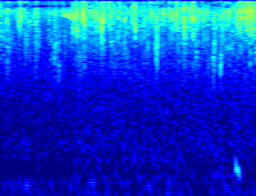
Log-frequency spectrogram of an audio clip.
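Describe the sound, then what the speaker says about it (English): Steady heavy rain falls on a garden during a massive California storm, a constant broad hiss of drops pattering on surfaces with no pauses, fairly soft and uniform throughout. "It's just rain."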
